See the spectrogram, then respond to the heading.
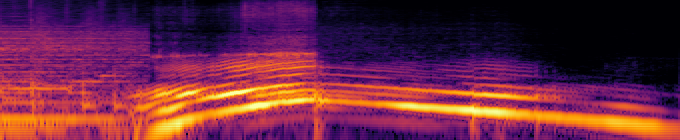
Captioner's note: engine revs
